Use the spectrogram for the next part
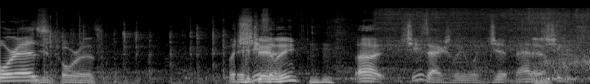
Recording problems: household noises; noticeable; throughout; 15 dB below the speech
chatter from many people; faint; throughout; 25 dB below the speech
abrupt cut into speech; at the start

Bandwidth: 14.5 kHz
